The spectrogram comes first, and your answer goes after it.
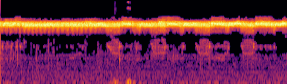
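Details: Cicada buzzing for relaxation, a constant piercing high drone, with a few short, softer chirping notes repeated in the background partway through.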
